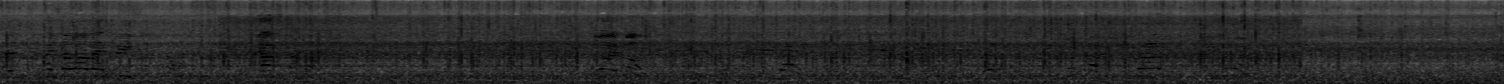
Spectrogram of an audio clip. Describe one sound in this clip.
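A heavy engine rumbles steadily outdoors.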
